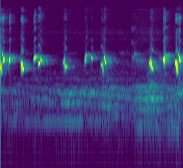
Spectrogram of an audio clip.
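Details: Streak-eared bulbul singing in the rolling 'ropel ngombak banyu' style: scattered short liquid whistled notes near the middle pitch, dipping and rising, with pauses between bursts over a faint low steady hum.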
